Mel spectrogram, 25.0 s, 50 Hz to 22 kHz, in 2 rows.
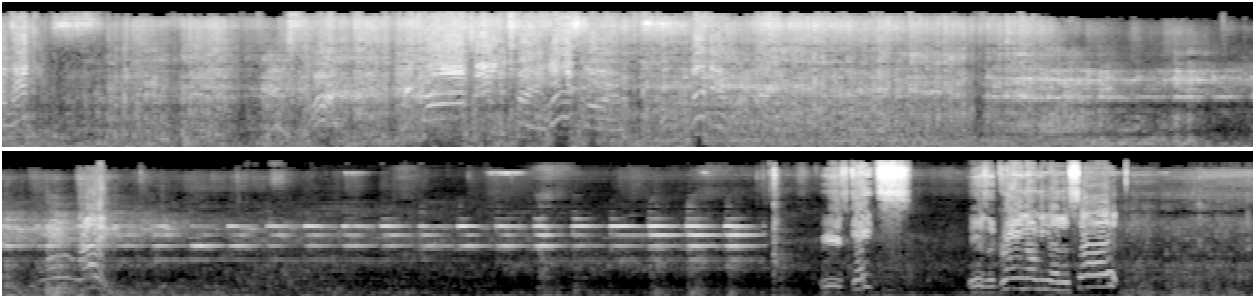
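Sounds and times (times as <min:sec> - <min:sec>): crossing warning bell ringing: 0:00.0 - 0:23.8
freight train rolling: 0:00.0 - 0:25.0.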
